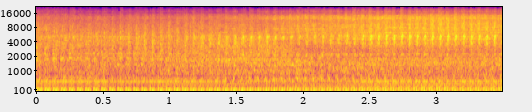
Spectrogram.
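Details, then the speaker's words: 1970 Honda CB350 twin, sitting for years, choke possibly on, one spark plug found rich: uneven lopsided idle with a loping beat near 200 a minute; one cylinder is not firing. "let's see if we can pick figure out where it is without pulling it apart is this thing firing let me turn yeah I'm just trying to check to make sure this is firing"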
